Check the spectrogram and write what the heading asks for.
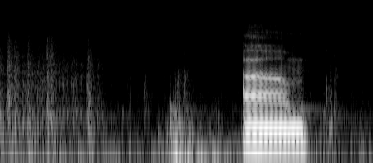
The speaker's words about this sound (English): I'm going to move my chair. It's going to squeak.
